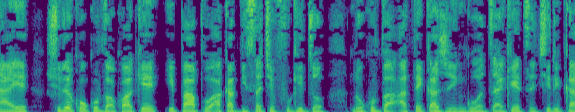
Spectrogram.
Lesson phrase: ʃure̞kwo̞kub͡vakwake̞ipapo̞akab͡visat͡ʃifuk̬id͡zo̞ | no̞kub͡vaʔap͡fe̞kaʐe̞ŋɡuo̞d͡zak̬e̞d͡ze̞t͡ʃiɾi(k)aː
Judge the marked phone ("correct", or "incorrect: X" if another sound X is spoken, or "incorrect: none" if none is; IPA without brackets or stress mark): correct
